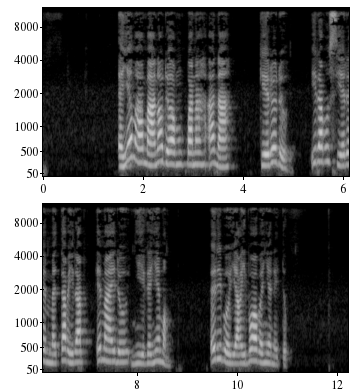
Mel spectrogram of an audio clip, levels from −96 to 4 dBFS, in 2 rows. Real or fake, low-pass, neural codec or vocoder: real; 10.8 kHz; none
